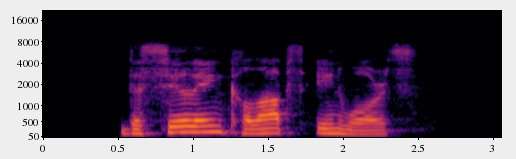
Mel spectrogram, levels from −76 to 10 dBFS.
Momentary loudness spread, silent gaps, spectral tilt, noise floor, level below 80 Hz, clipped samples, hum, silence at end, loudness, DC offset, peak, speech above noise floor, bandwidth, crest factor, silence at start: 13 LU; none; -6 dB/octave; -74 dBFS; -62 dBFS; under 0.1%; none; 0.6 s; -21 LUFS; under 0.1%; -6 dBFS; 53 dB; 7.8 kHz; 18 dB; 0.5 s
